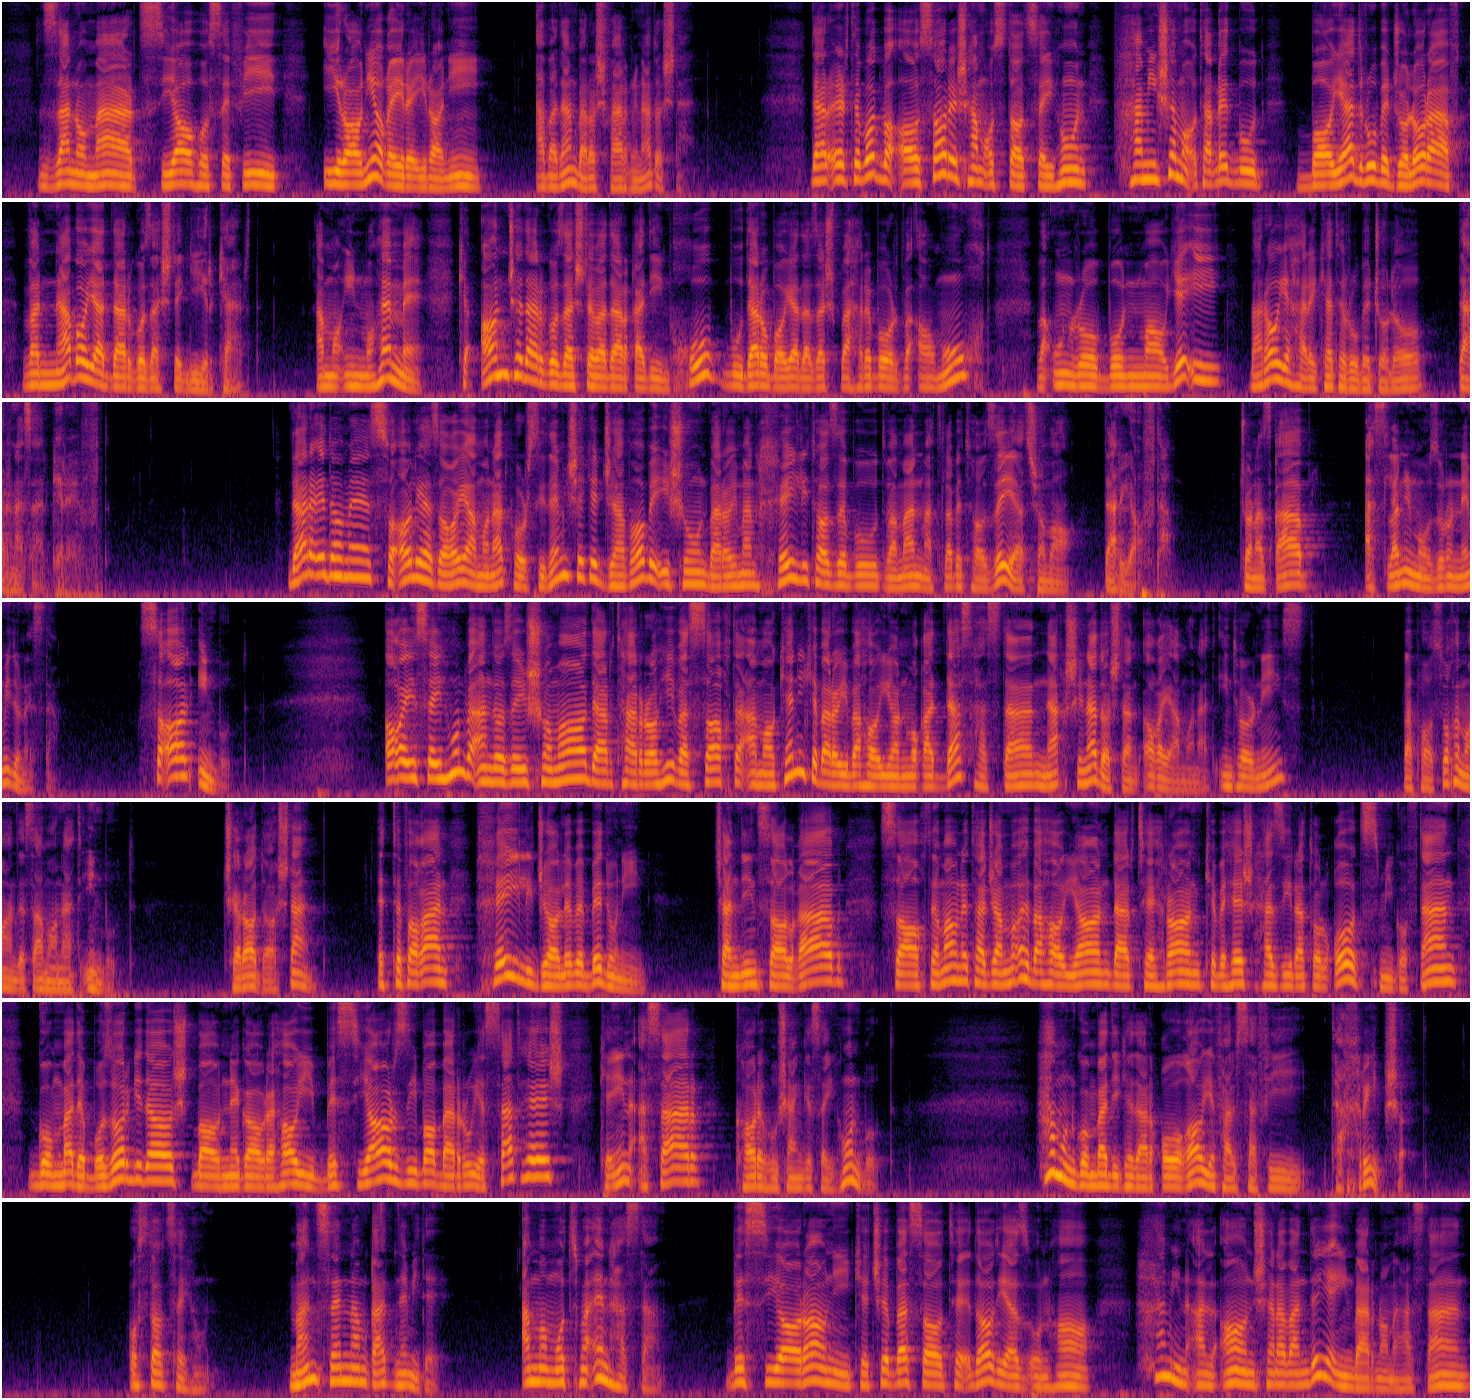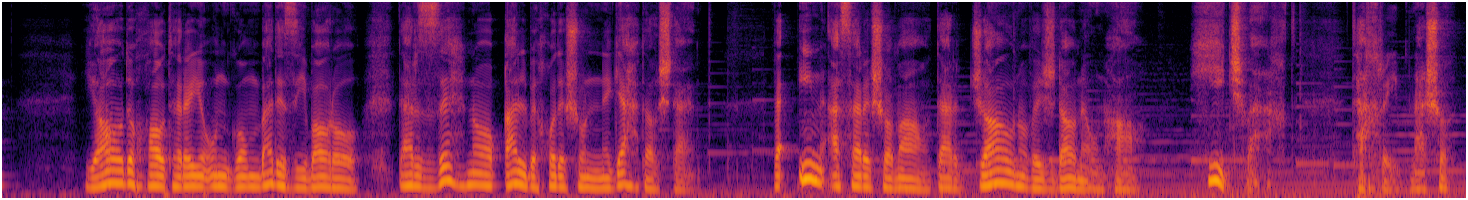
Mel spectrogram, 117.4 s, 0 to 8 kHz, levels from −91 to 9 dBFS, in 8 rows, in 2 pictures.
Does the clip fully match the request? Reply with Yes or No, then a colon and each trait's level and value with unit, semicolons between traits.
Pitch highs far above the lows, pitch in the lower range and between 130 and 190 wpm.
No: wide, 6.0 semitones; low, 125 Hz; average, 115 wpm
